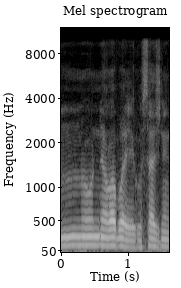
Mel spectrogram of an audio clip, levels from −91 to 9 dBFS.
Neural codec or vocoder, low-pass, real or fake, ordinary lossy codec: vocoder, 22.05 kHz, 80 mel bands, WaveNeXt; 9.9 kHz; fake; AAC, 48 kbps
